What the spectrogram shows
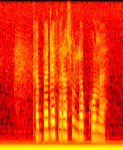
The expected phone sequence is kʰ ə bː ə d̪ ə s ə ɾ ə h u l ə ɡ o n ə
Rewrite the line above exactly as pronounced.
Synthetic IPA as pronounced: kʰ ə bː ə d̪ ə f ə ɾ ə s u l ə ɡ o m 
